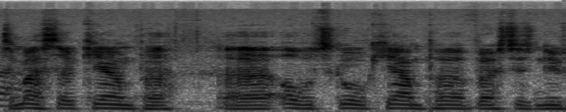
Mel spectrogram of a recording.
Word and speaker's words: Tommaso Ciampa: Tommaso Ciampa. Tommaso Ciampa.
